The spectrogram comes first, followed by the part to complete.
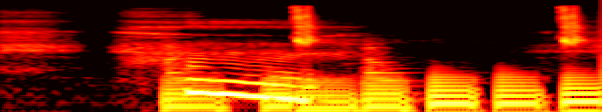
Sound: Nandan sighs

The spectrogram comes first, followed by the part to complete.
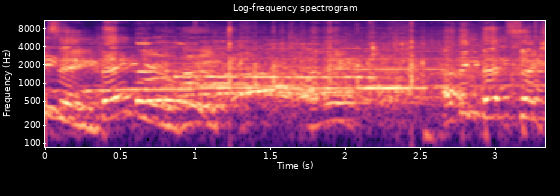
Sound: audience cheers

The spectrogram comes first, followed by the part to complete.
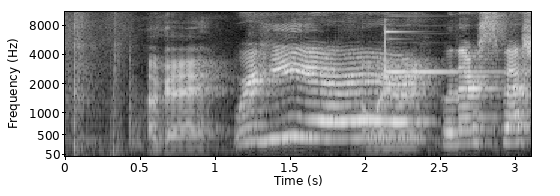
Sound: bell dinging

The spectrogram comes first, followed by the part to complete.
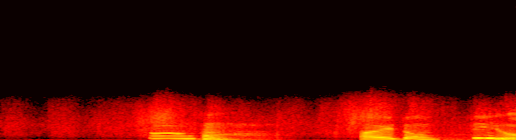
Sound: mocking

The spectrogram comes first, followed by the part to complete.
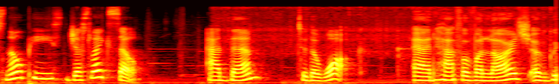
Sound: oil sizzling

